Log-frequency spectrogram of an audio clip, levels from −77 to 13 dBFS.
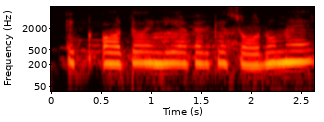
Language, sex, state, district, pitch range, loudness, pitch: Hindi, female, Bihar, Purnia, 210-225 Hz, -32 LUFS, 215 Hz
